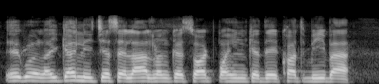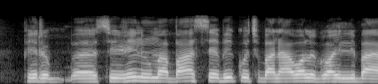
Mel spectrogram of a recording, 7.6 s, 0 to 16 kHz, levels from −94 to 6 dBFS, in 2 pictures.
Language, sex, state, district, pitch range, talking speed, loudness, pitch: Bhojpuri, male, Bihar, Saran, 135-150 Hz, 175 wpm, -17 LUFS, 145 Hz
